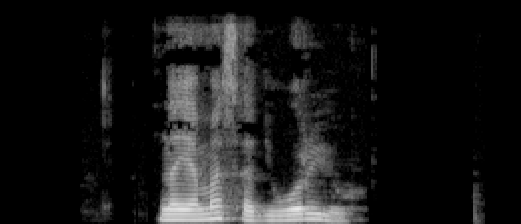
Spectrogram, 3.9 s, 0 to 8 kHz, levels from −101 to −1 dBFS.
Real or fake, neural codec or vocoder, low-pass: real; none; 7.2 kHz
